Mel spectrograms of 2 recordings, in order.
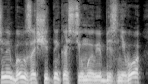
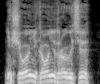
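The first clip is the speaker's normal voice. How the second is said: higher, fast alarmed shout; 7 semitones higher, faster than usual. Acted. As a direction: cry it out in alarm. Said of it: "вскрикнул врач".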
